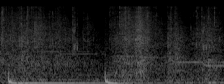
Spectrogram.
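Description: Clear plastic packaging bag crinkling and rustling as it is pulled out of a cardboard box and handled, over background music with deep bass thuds about a second apart.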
